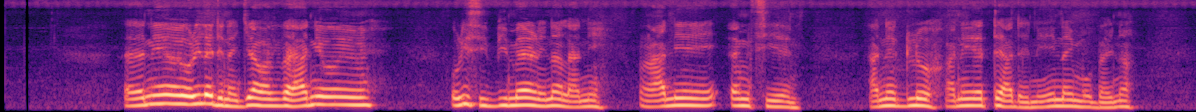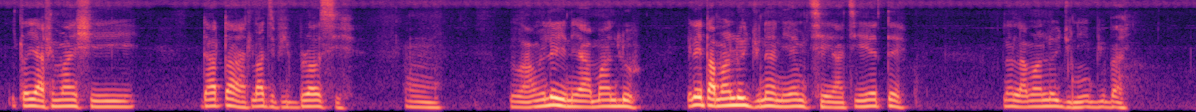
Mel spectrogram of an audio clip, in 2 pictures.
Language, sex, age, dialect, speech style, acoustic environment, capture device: Yoruba, male, 25-34, Nigeria - Lagos Yoruba, happy; relaxed; focused; excited, silence, mobile / Linux / Chrome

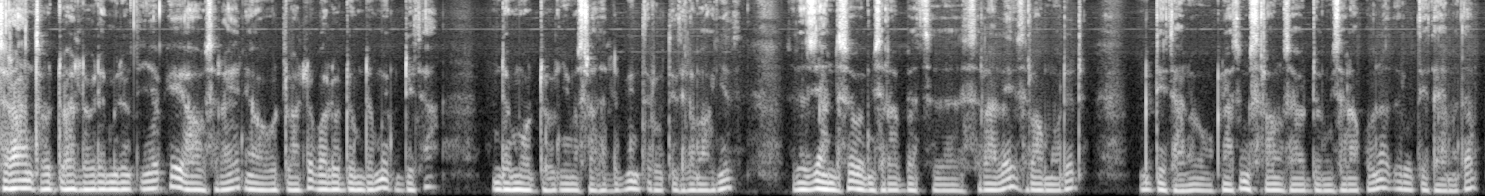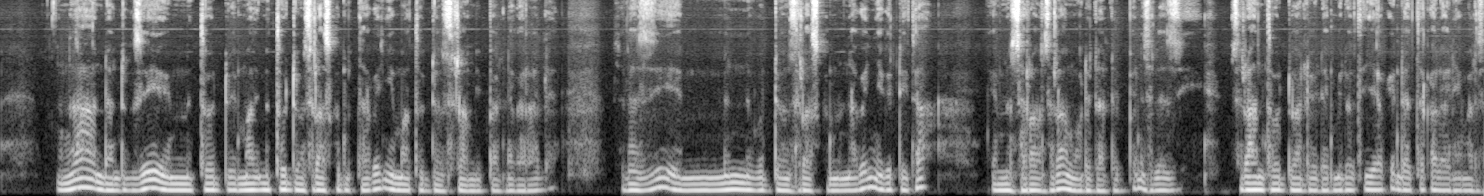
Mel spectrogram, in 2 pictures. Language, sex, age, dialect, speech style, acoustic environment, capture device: Amharic, male, 45-54, Ethiopia - Addis Ababa, focused, silence, mobile / Linux / Chrome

